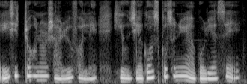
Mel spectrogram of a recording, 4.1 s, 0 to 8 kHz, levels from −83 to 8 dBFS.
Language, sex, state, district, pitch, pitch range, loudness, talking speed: Assamese, female, Assam, Sonitpur, 230 Hz, 210-295 Hz, -14 LUFS, 100 wpm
